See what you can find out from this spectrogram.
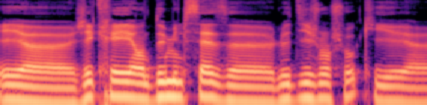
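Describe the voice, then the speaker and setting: A man speaks in a flat monotone at a medium pitch and a very slow pace. The recording is very clean, with a silent background. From Paris region, France. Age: 20s. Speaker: football fan media creator. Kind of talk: casual chat.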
